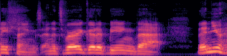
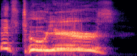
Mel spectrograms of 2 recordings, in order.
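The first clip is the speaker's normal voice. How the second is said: insistent shouting, very high, very loud, shrill; 11 semitones higher, 10 dB louder than usual. Arguing with another speaker over how long ago a season came out: yelling. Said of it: "just stop yelling at me".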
